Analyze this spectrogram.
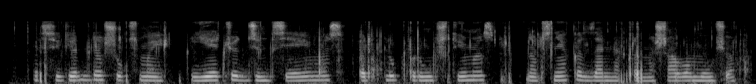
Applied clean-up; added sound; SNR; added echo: neural mask model RNNoise.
